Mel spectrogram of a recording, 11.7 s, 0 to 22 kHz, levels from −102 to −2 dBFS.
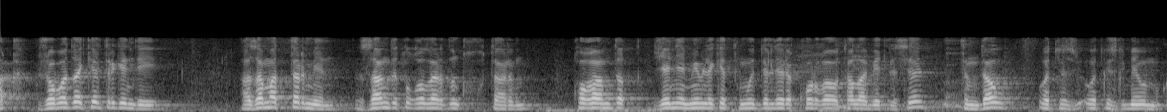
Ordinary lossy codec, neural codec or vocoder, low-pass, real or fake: none; none; 5.4 kHz; real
